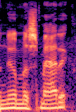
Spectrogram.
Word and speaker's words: numismatics: And Dana Samuelson, he is the president of American Gold Exchange, also past president of the Numismatics. How do you pronounce that, Dana?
